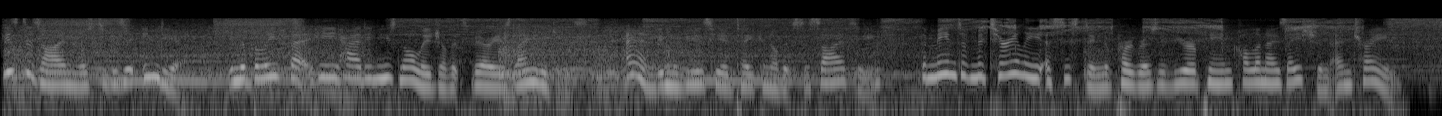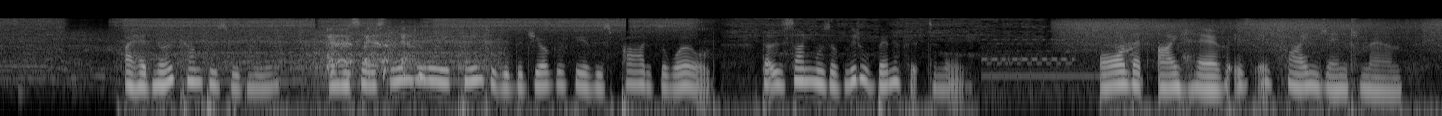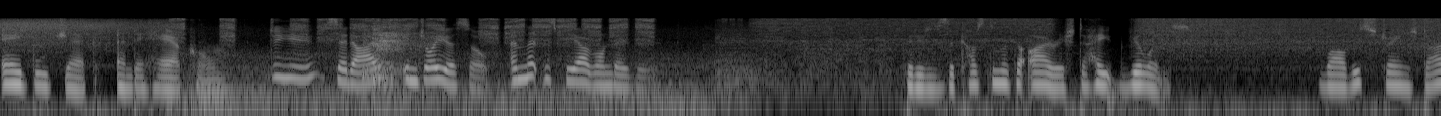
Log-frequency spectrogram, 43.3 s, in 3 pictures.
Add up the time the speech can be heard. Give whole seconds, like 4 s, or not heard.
37 s.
